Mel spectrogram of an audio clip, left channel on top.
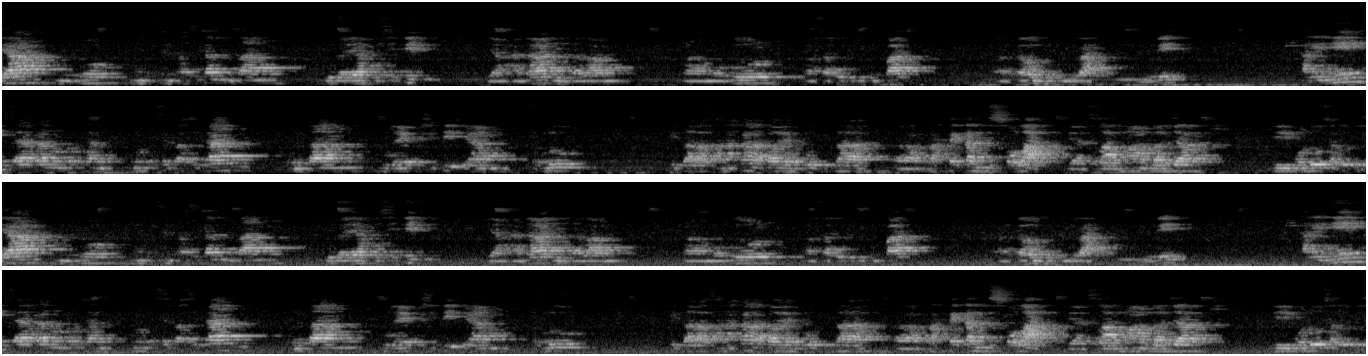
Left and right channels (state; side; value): noise; right; rumble, 22 dB below the sound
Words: untuk mempresentasikan tentang budaya positif yang ada di dalam modul 1.4 calon guru penggerak. Jadi hari ini saya akan mempresentasikan tentang budaya positif yang perlu kita laksanakan atau yang perlu kita praktekkan di sekolah ya selama belajar di modul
